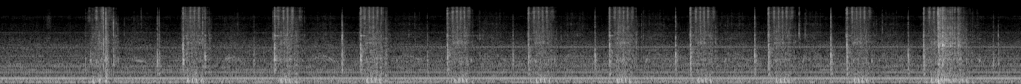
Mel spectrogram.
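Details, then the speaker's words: Brand-new Stihl-type two-stroke chainsaw, very first cold start ever, decompression valve pressed, chain brake on, full choke: sharp pops about once a second as it catches but won't keep running, the first-fire sputter that signals switching to half choke. "Alright, it shouldn't take that long next time, but you hear that, like it wants to start, you hear that sputter. When you hear that, you click up to half choke, also known as warm start."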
